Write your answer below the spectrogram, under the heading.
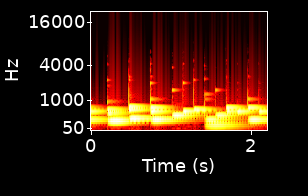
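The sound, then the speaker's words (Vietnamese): A telephone ringtone plays a melodic electronic tune of short, stepped notes, about a dozen over two seconds, loud and clear with no voices. “Chuông đổ thật lâu mới có người bắt máy.”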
